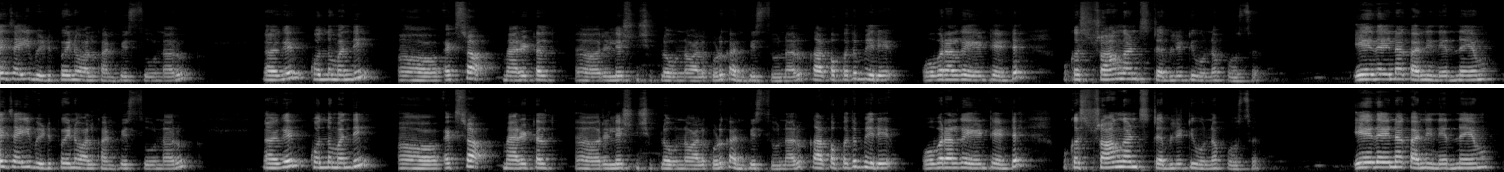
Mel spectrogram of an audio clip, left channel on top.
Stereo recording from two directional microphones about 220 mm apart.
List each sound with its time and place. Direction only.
0.0 s a woman's voice: 40° right (ahead or behind)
